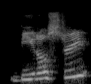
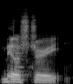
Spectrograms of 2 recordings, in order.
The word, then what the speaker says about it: Beale Street: Beale Street. Yes. Okay. Beale Street. Beale Street. How do you say it? Beale Street. Okay, I thought it was Beetle Street.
